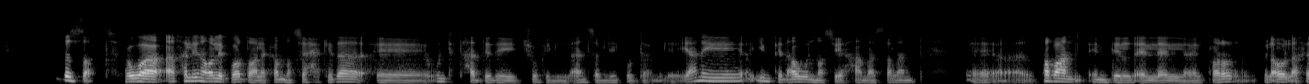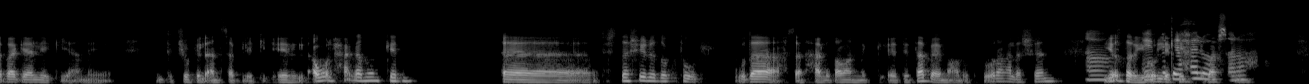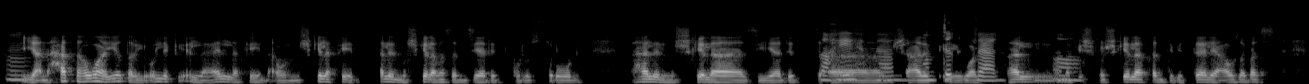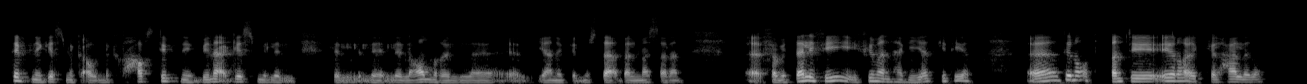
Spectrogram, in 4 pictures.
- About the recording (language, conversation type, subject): Arabic, advice, إزاي أتعامل مع لخبطة نصايح الرجيم المتضاربة من أهلي وأصحابي؟
- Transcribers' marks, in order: none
